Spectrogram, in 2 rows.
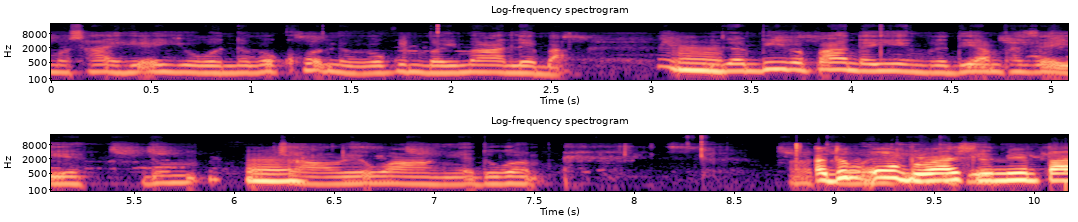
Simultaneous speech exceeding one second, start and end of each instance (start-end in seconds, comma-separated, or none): none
